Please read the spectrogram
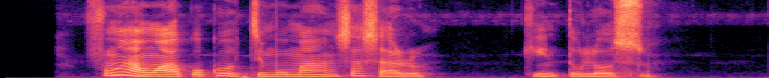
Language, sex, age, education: Yoruba, female, 30-45, tertiary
